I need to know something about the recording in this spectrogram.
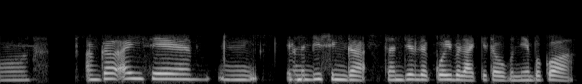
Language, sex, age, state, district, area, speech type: Manipuri, female, 45-60, Manipur, Chandel, rural, conversation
